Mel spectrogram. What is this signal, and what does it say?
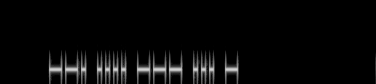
Morse code, heard as a keyed tone, about 30 wpm, 700 Hz. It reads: GHOST
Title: Multi-letter Phonemes Repeated 3x 30wpm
